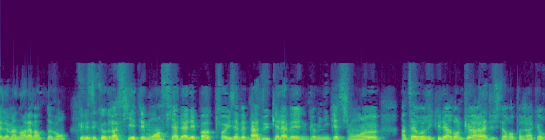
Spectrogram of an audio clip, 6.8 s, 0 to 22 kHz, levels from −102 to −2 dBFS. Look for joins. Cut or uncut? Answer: cut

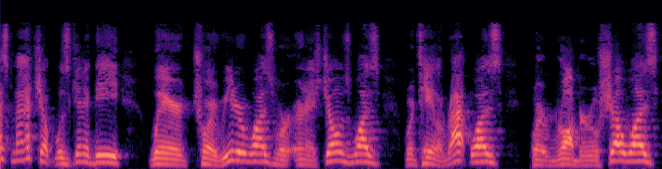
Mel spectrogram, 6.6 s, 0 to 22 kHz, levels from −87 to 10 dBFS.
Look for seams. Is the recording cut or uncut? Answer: uncut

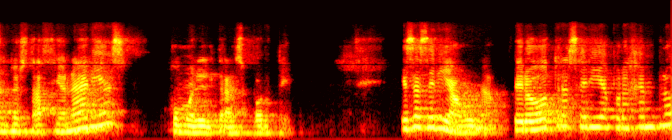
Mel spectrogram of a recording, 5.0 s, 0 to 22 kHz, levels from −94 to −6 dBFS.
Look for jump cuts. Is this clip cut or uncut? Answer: uncut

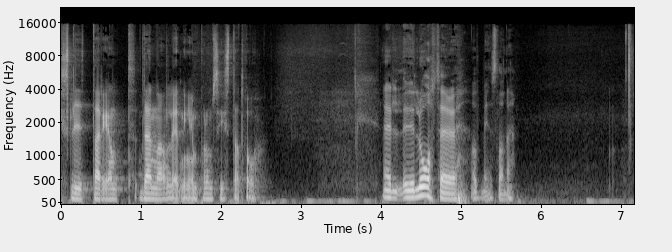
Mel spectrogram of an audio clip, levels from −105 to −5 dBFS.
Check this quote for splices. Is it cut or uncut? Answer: cut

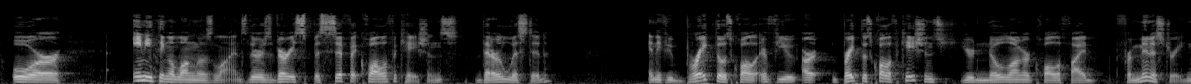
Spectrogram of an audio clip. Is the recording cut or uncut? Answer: uncut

